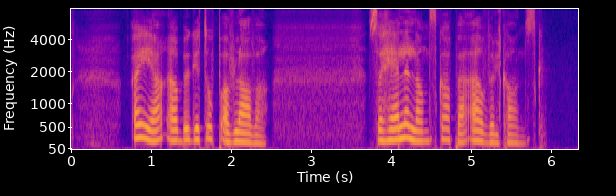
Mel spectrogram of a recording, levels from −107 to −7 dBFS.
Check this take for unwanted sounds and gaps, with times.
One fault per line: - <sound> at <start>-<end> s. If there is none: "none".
none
